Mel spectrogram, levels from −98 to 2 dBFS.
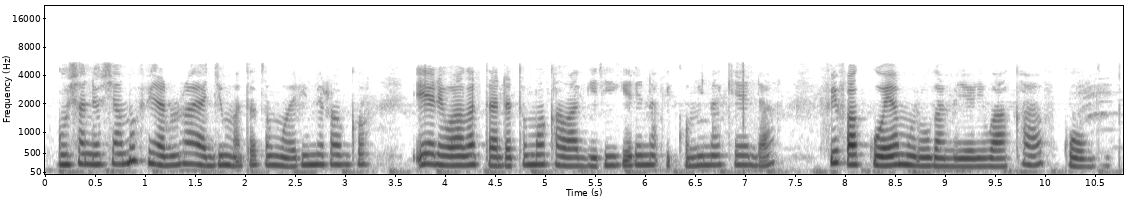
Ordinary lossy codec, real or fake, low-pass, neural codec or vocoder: AAC, 48 kbps; real; 5.4 kHz; none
